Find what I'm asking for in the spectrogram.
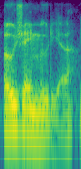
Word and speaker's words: Ojemudia: It's like Ojemudia. You pronounce it in that kind of chunked segments. Ojemudia.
